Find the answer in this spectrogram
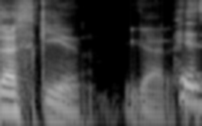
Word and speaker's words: Pezeshkian: His name is um Masoud Pezeshkian. Forgive me if I mispronounce that. Pezeshkian. You got it. Pezeshkian, yes.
